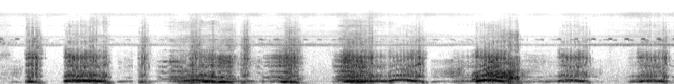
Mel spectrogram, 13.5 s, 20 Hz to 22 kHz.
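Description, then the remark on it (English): Three lions of the same pride roar back and forth at night in pitch blackness, communicating their positions, one about 20 yards away: a loud series of deep, rhythmic grunting roars repeating about every second or two, with a faint steady high-pitched drone in the background and no talking. “Those are not aggressive roars. They are communication roars.”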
